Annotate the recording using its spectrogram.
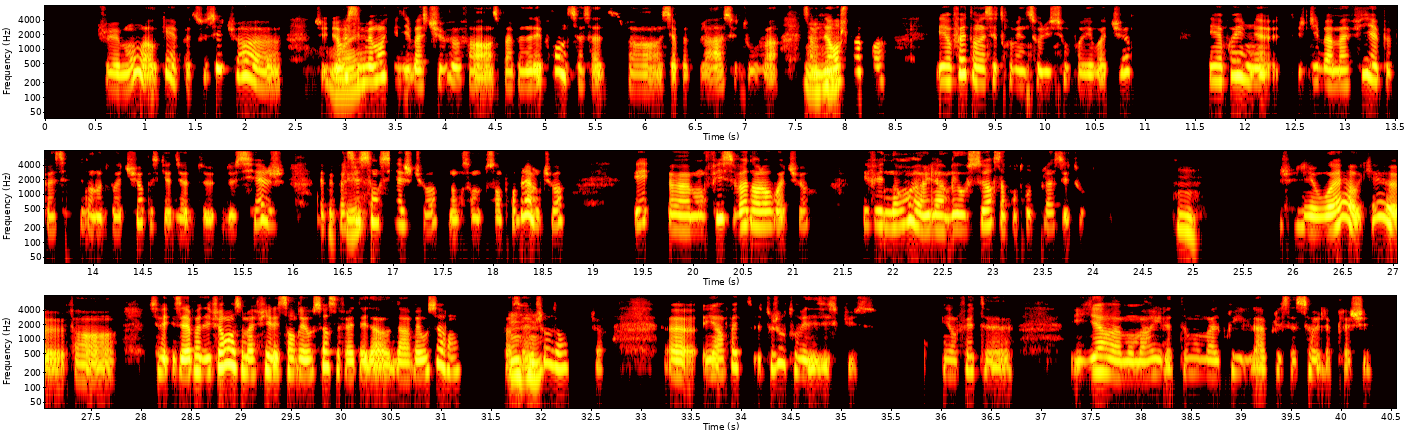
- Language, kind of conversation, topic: French, unstructured, Comment décrirais-tu ta relation avec ta famille ?
- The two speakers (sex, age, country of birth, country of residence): female, 35-39, Thailand, France; female, 40-44, France, United States
- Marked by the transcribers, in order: tapping; put-on voice: "Non, heu, il a un rehausseur"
